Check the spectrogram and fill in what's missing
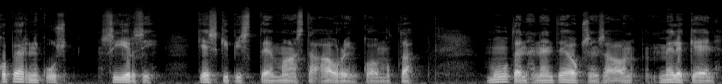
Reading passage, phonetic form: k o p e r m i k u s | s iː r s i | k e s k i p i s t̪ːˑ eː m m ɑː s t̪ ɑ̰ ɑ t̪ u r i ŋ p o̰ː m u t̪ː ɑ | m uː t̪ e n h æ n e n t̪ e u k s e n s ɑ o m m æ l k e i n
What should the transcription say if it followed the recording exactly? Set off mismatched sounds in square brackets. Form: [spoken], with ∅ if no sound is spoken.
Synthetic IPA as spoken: k o p e r [n] i k u s | s iː r s i | k e s k i p i s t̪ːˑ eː m m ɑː s t̪ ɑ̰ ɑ [∅] u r i ŋ [k] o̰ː m u t̪ː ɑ | m uː t̪ e n h æ n e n t̪ e [o] k s e n s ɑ o [n] m [e] l k e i n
